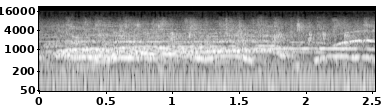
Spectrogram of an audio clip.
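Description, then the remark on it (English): Loud, sustained crowd noise at The Rock and The Lemon Room during a live radio broadcast, applause blended with cheering and whooping voices welcoming a band on the first day of its tour, rolling on steadily from start to finish without any clear individual speech. “Ladies halfway and gentlemen, big round of applause”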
